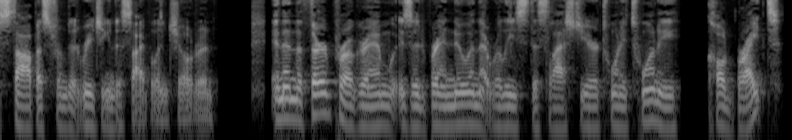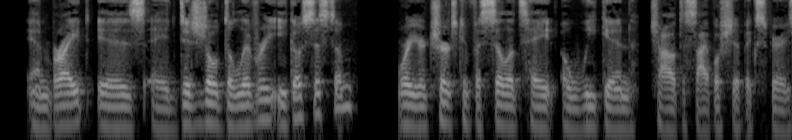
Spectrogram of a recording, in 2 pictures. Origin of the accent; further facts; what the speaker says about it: United States; when you and I were growing up in the West, specifically here in the States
